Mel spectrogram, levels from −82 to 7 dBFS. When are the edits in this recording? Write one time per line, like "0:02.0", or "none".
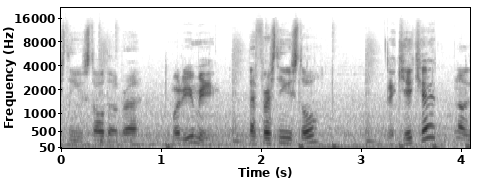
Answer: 0:01.0

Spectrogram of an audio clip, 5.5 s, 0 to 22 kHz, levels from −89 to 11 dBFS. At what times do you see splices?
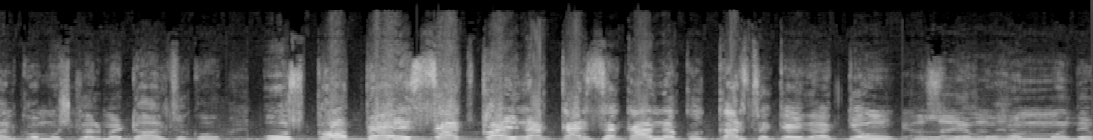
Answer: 0:01.2
0:04.6

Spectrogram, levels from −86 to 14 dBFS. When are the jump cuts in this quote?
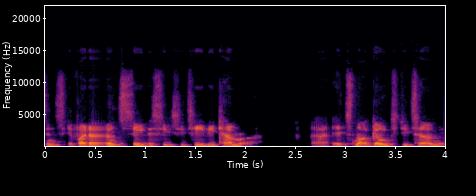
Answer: none

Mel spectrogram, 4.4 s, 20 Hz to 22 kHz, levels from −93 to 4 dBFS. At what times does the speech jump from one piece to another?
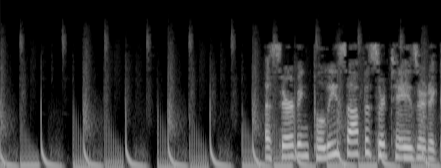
none

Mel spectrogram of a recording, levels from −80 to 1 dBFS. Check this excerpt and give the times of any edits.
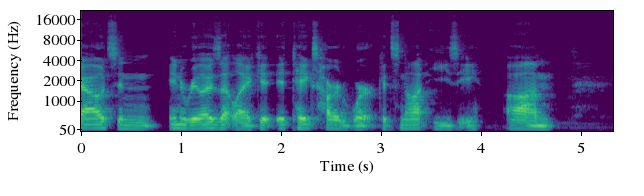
none

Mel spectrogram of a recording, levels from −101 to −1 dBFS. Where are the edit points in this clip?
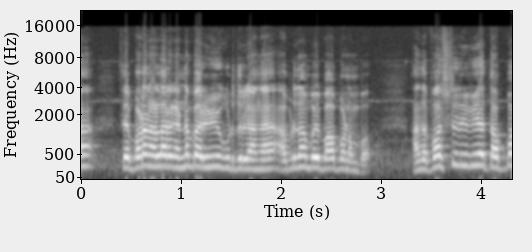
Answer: none

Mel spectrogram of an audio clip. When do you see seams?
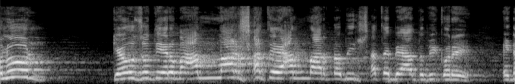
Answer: none

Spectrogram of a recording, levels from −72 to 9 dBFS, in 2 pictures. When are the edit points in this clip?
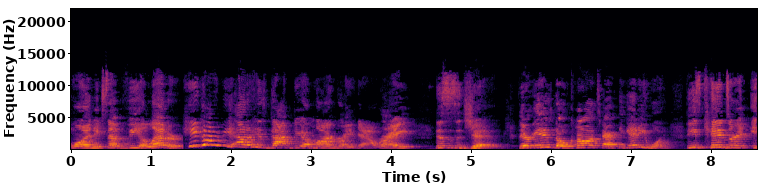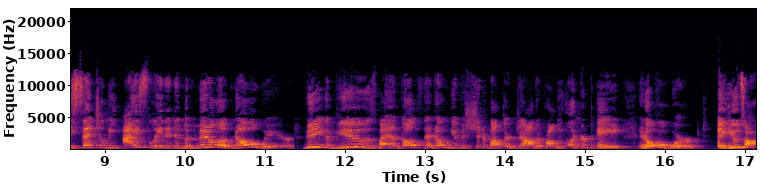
0:01.4
0:05.4
0:11.3

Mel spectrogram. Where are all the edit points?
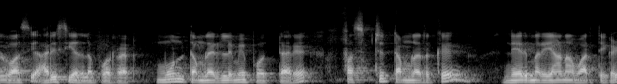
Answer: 0:03.2

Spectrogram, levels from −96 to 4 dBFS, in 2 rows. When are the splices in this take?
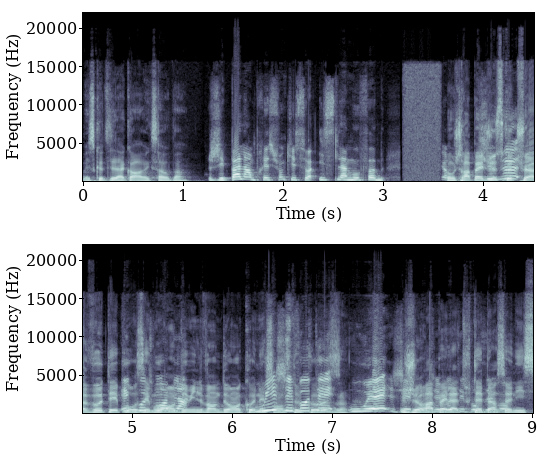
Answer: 0:01.2
0:03.4

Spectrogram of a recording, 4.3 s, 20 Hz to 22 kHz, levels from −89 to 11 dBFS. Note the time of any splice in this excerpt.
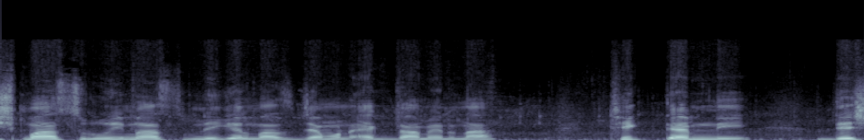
none

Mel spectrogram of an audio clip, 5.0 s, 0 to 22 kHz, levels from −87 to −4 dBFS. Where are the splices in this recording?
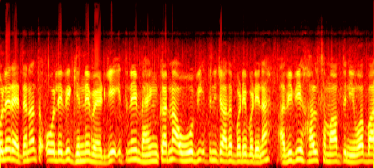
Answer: none

